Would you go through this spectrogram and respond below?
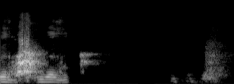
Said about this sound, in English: That sounds like a big, mean dog you got there. A boo-boo. This will eat your leg in half, bite him in half, honestly. I believe it. It sounds vicious.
